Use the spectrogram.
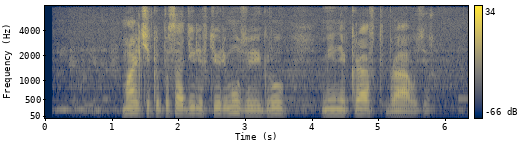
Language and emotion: Russian, neutral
